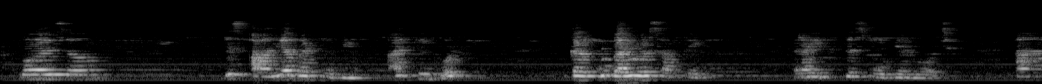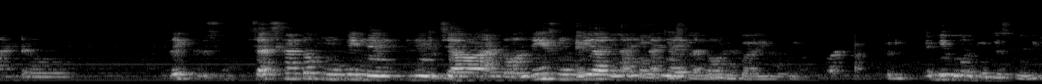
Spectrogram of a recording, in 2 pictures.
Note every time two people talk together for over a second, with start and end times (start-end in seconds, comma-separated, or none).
16.2-17.7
